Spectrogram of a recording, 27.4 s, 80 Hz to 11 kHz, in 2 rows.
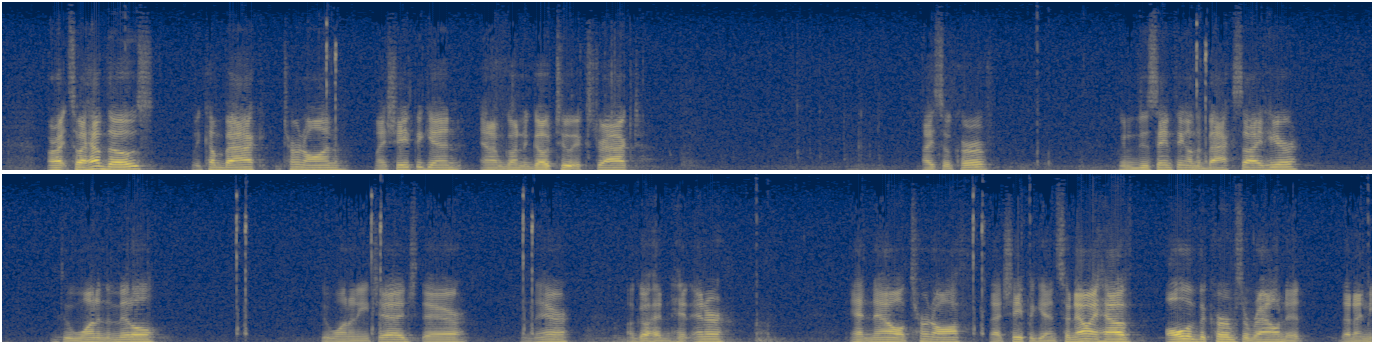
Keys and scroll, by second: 6.4 BackSpace, 19.9 Return.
